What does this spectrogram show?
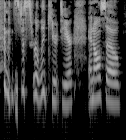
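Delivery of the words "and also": normal talking voice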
